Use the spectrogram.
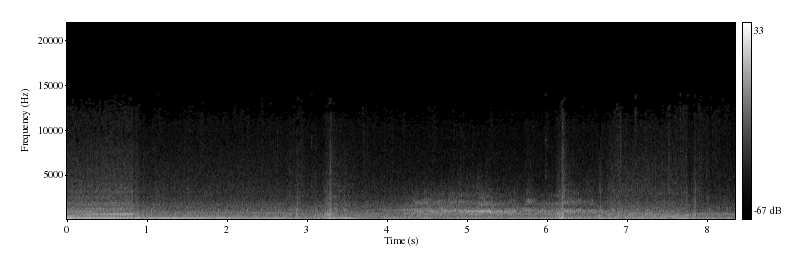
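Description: Toyota 86 Gr.4 race car in GT Sport on Brands Hatch GP circuit, engine droning steadily with tire skidding squeals while slowing into the pit lane, loud and continuous with no talk.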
